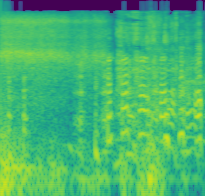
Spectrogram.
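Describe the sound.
Someone voices a fart that sounded like a punctured balloon deflating: a loud, airy hiss over about two seconds with a fluttering, sputtering buzz running through it that wobbles in pitch toward the end.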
